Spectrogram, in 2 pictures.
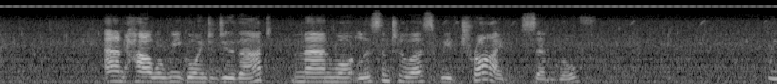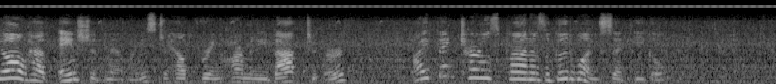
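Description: A middle-aged woman speaks calmly and expressively close by.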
